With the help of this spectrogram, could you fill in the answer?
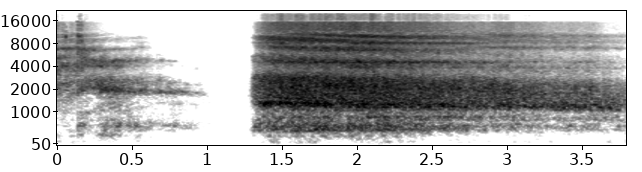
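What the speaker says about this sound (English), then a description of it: "Let's take a deep breath." A person takes a deep, slow breath: a soft exhale trails off into a brief silence, then a long, loud, airy inhale continues close to the microphone, with no talking.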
